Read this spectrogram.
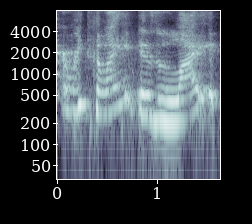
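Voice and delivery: high, slowed question breaking into laughter; amused, rising disbelief; incredulous question. Real, not acted. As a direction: repeat it in disbelief, about to crack up. Incredulous repeat of read quote.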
